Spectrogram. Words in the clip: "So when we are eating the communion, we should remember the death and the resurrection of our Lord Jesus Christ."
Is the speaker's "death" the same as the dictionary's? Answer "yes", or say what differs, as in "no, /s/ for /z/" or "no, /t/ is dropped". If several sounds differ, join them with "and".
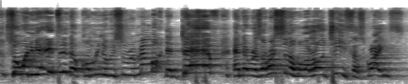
no, /f/ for /θ/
